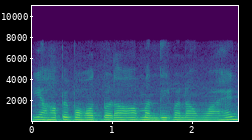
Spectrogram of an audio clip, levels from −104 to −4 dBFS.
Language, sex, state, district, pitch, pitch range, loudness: Hindi, female, Bihar, Muzaffarpur, 215 Hz, 210-220 Hz, -28 LUFS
